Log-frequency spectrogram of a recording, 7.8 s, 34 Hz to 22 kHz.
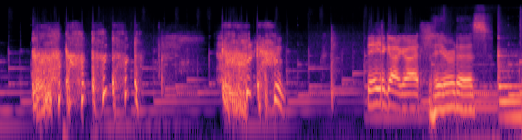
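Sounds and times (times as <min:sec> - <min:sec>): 
person coughing harshly: 0:00.5 - 0:04.4
speech: 0:01.0 - 0:01.6, 0:04.2 - 0:04.4, 0:05.5 - 0:07.7.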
